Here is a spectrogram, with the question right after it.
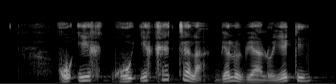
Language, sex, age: Northern Sotho, male, 24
